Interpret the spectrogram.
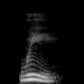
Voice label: "we", us female

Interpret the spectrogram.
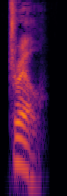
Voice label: "drill", us male

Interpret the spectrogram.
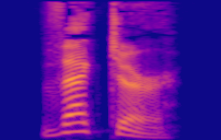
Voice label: "vector", us male; everyone-can-use-english

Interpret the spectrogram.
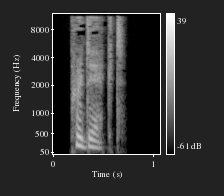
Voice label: "predict", US female; everyone-can-use-english

